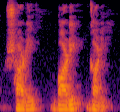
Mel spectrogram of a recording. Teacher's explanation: তাড়নজাত ডশূন্য র, শাড়ি, বাড়ি, গাড়ি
